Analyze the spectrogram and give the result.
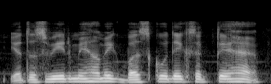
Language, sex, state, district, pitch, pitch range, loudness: Hindi, male, Assam, Kamrup Metropolitan, 125 Hz, 115-130 Hz, -14 LUFS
